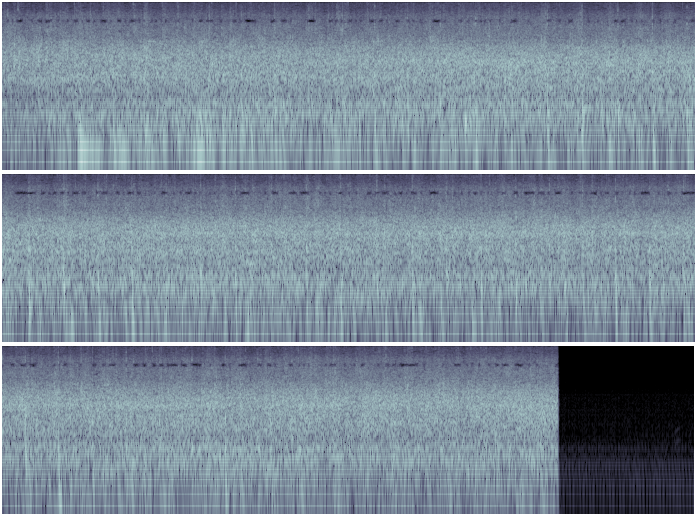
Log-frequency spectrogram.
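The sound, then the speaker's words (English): Sustained applause from a large audience for Mother Teresa's speech against abortion, a steady dense wash of clapping that holds at a loud, even level for about nineteen seconds before cutting off abruptly. “If you look at that, everybody's applauding what Mother Teresa's saying, except two people.”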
